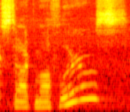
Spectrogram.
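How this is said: The voice rises at the end, like a question.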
